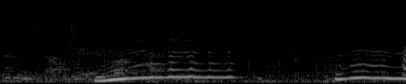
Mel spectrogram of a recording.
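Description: A voice humming playfully in two long held notes, each sliding up at its start and then holding steady, with a quiet pause between them.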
